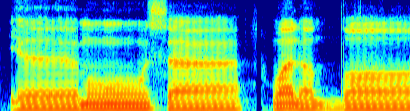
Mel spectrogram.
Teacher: Atau gampangnya seperti panjangnya orang mengucapkan ya Musa. Ya itu 2 harokat, mu 2 harokat, sa 2 harokat. Maka ya Musa itu 6 harokat. Jadi waladhdallin tidak lebih daripada panjangnya orang mengucapkan ya Musa waladhdallin. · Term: mad lazim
